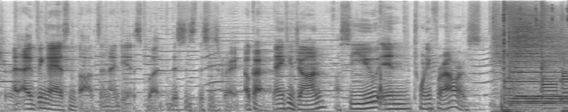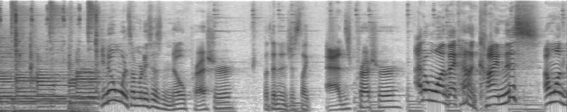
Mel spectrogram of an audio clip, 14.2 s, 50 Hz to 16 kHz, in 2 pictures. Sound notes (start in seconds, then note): 6.6 lighthearted music; 6.7 timer ticking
